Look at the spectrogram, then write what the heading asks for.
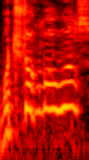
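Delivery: squeaky, very high voice, pitch pushed way up. Doing a Gary Coleman impression of a catchphrase: Gary Coleman impression. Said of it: "my best, uh, Gary Coleman".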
